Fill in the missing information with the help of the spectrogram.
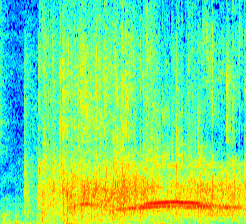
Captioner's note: applause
